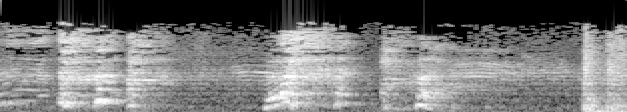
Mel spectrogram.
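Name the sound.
a man coughing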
